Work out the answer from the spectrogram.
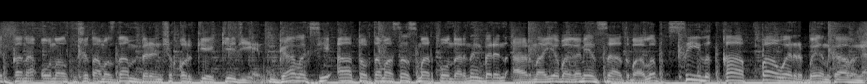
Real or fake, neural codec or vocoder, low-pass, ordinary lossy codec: real; none; none; none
